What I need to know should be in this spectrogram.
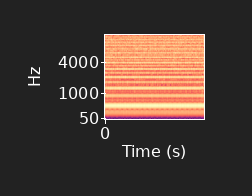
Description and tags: An interesting sounding synth sound created with multiple types of waves. Can be looped if necessary. Root key is "A".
